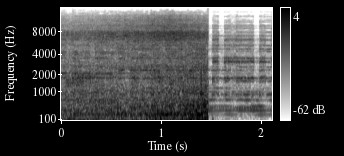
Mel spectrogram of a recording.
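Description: Mountain bike riding noise on a dirt trail, with wind on the microphone and tyre rumble. It cuts off suddenly about one and a half seconds in, leaving background music.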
